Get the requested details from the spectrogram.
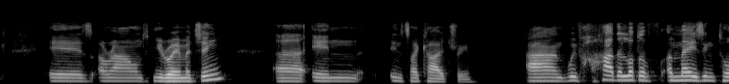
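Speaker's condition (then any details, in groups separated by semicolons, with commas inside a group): No condition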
